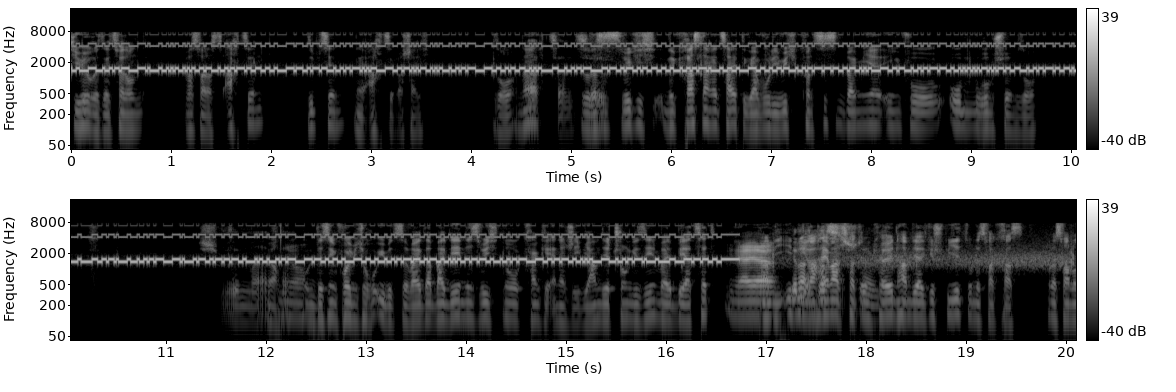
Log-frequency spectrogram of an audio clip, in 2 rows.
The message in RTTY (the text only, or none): … 93440 28971 69064 98245 57728 38980 10490 74662 23503 93717 97898 77407 90749 35918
